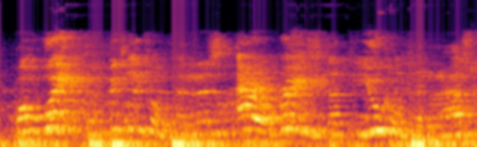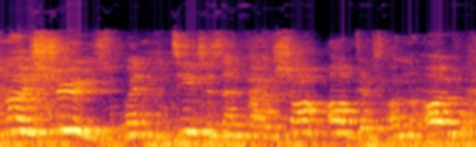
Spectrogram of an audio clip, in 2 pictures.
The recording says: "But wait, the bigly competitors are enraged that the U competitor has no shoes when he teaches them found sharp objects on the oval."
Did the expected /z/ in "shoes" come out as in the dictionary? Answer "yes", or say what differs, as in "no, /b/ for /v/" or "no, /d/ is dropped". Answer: yes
